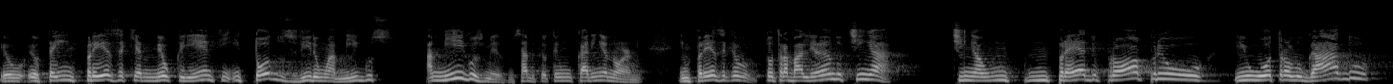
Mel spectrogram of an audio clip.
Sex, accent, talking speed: male, Brazilian, 155 wpm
